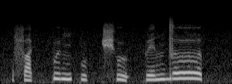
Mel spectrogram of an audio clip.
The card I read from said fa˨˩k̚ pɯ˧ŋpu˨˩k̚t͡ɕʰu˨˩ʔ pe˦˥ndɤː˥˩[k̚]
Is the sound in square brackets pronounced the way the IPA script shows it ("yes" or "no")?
no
